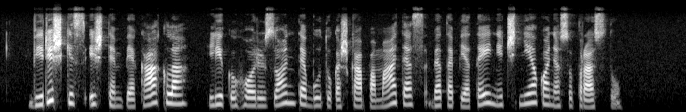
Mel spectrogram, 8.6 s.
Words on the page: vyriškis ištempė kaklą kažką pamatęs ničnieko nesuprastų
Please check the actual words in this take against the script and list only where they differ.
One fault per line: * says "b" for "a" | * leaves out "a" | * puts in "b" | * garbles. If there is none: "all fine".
* puts in "lyg horizonte būtų"
* puts in "bet apie tai"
